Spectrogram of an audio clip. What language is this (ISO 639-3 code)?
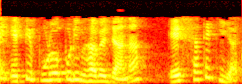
ben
